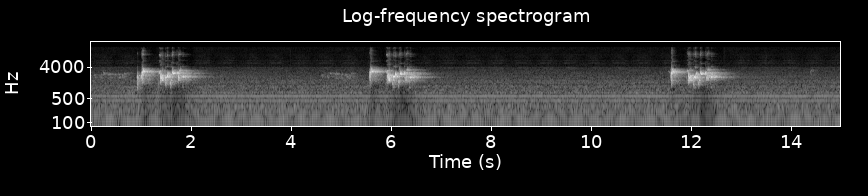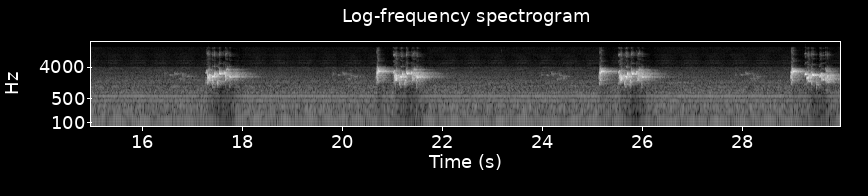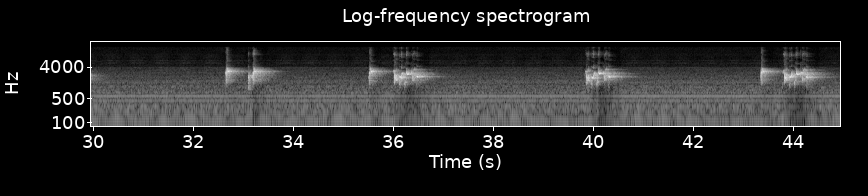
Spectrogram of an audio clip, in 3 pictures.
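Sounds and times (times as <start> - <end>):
steady low hum: 0.0 - 44.9
bird harsh calls: 0.1 - 2.3, 4.6 - 6.9, 11.6 - 12.9, 16.4 - 18.3, 19.9 - 22.0, 24.0 - 26.5, 29.0 - 30.1, 32.6 - 33.7, 35.5 - 37.0, 39.8 - 40.8, 43.4 - 44.7
songbird warbling: 0.1 - 2.4, 4.6 - 6.8, 11.6 - 12.8, 16.4 - 18.3, 19.9 - 22.0, 24.0 - 26.5, 29.0 - 30.1, 32.6 - 33.7, 35.5 - 37.0, 39.8 - 40.8, 43.4 - 44.7.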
